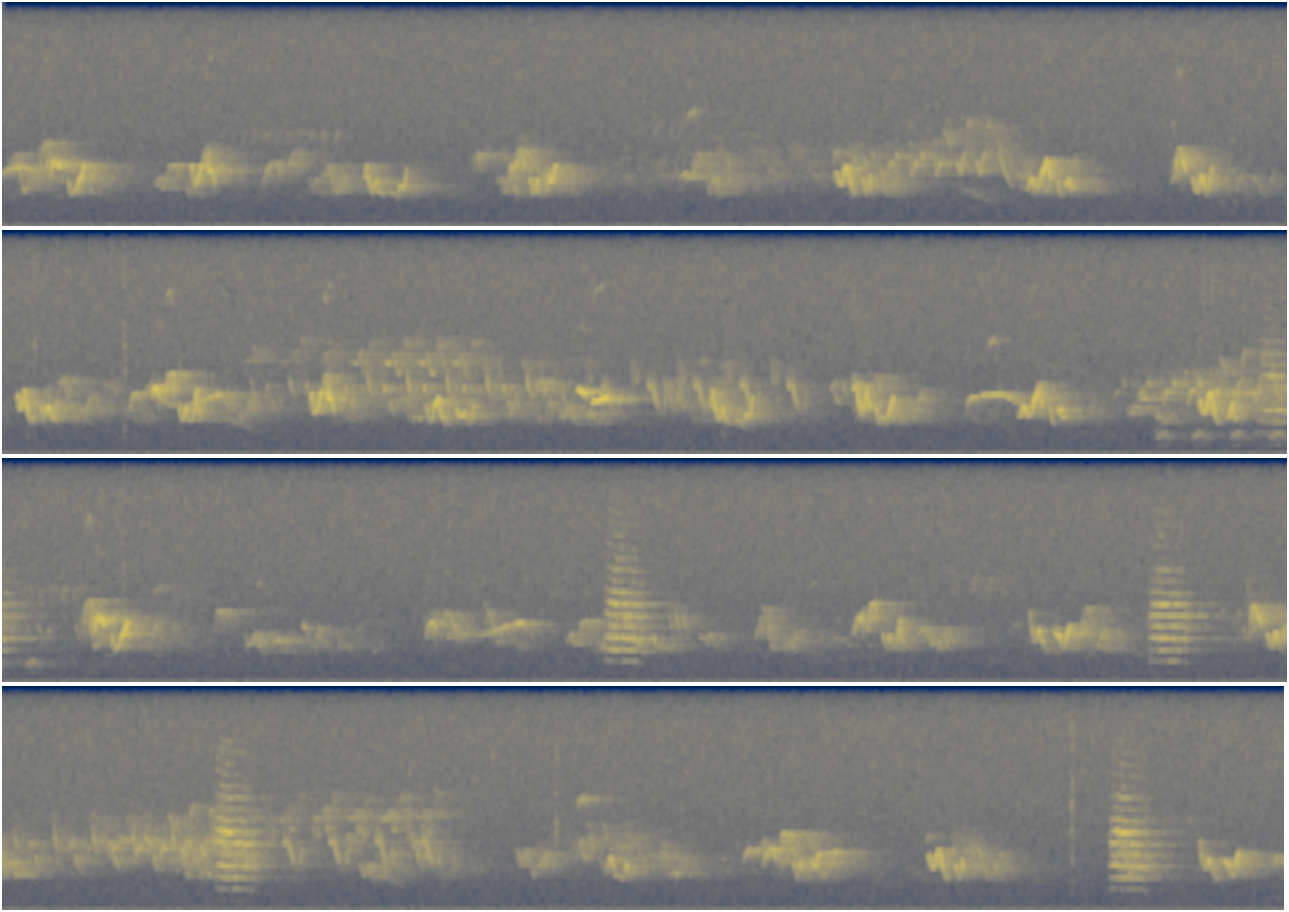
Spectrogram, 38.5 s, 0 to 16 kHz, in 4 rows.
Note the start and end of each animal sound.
0.0s-3.0s: Red-eyed Vireo (Vireo olivaceus)
3.4s-38.5s: Red-eyed Vireo (Vireo olivaceus)
6.2s-7.9s: Chestnut-sided Warbler (Setophaga pensylvanica)
10.1s-11.8s: Eastern Wood-Pewee (Contopus virens)
11.3s-13.8s: Black-and-white Warbler (Mniotilta varia)
11.9s-15.8s: Ovenbird (Seiurus aurocapilla)
16.6s-17.6s: Eastern Wood-Pewee (Contopus virens)
17.9s-19.5s: Chestnut-sided Warbler (Setophaga pensylvanica)
18.0s-20.2s: American Crow (Corvus brachyrhynchos)
19.0s-19.6s: Blue Jay (Cyanocitta cristata)
22.3s-23.7s: Eastern Wood-Pewee (Contopus virens)
23.5s-24.4s: Blue Jay (Cyanocitta cristata)
27.6s-28.4s: Blue Jay (Cyanocitta cristata)
29.0s-32.4s: Ovenbird (Seiurus aurocapilla)
30.4s-31.1s: Blue Jay (Cyanocitta cristata)
34.3s-35.6s: Eastern Wood-Pewee (Contopus virens)
36.9s-38.0s: Blue Jay (Cyanocitta cristata)

